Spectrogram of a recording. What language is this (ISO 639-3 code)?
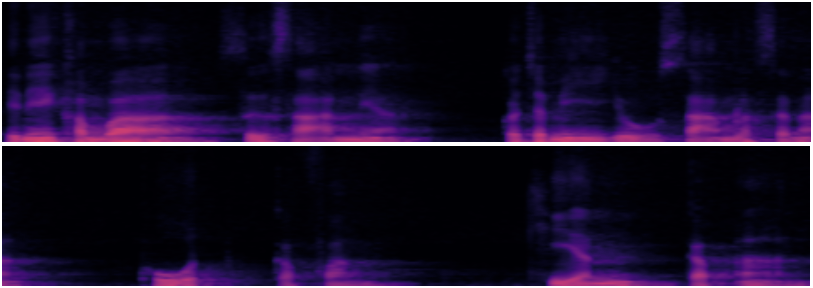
tha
